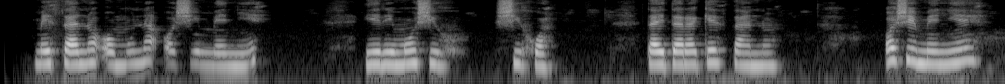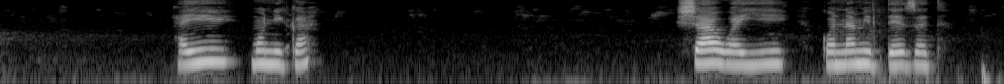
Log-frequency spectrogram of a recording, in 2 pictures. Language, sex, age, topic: Oshiwambo, female, 18-24, agriculture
